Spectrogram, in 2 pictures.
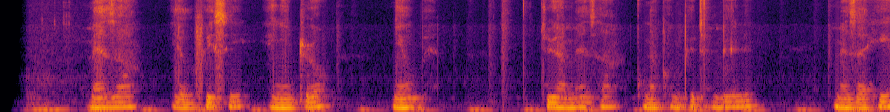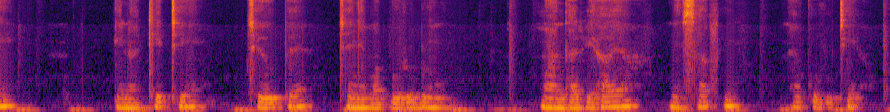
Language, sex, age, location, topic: Swahili, male, 18-24, Nairobi, health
